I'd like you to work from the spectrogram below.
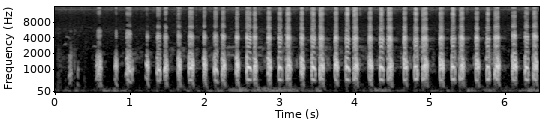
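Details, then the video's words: Female chukar partridge kept for hunting, calling on opening day of the hunt: a few hesitant clucks build into a long, rapid, regular run of hoarse chuck notes, with faint low noise behind. "shikari chakor ki video kekik sesi"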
